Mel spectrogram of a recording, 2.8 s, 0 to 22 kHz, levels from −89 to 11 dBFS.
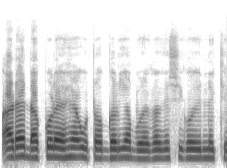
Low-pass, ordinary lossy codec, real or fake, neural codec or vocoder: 14.4 kHz; MP3, 96 kbps; fake; codec, 44.1 kHz, 7.8 kbps, Pupu-Codec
